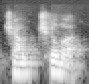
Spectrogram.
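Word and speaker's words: Chowchilla: david said he toured that's ciao chile they never did spell it right on the captioning on youtube but it's c-h-o-w-c-h-i-l-a chow chilla and uh that could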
